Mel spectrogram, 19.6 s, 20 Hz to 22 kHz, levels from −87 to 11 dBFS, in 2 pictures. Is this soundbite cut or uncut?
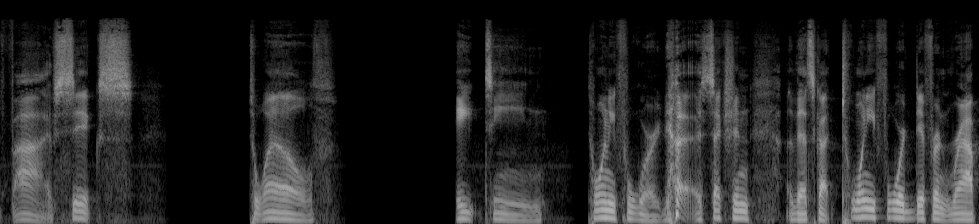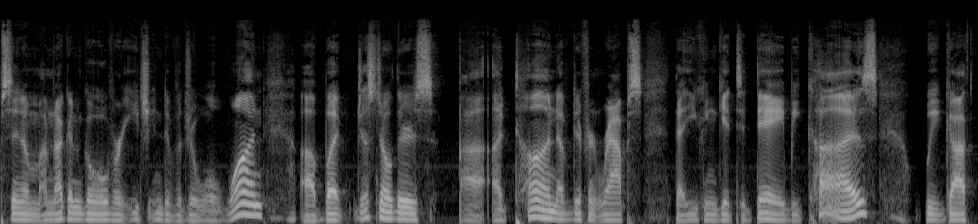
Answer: uncut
